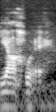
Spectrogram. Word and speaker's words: Yahweh: it's this word and if you listen to yourself breathe you can sort of hear this name in the in-breath and out breath foreign so if you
